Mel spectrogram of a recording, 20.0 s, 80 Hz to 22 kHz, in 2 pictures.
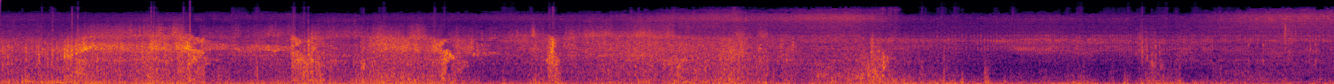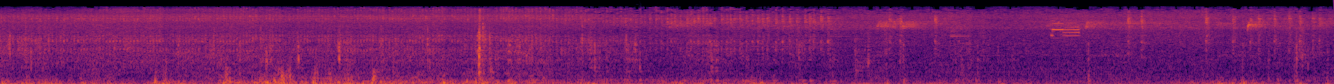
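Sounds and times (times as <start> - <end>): bike tyres rolling on pavement: 0.0 - 20.0
wind rumbling over microphone: 0.0 - 20.0.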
